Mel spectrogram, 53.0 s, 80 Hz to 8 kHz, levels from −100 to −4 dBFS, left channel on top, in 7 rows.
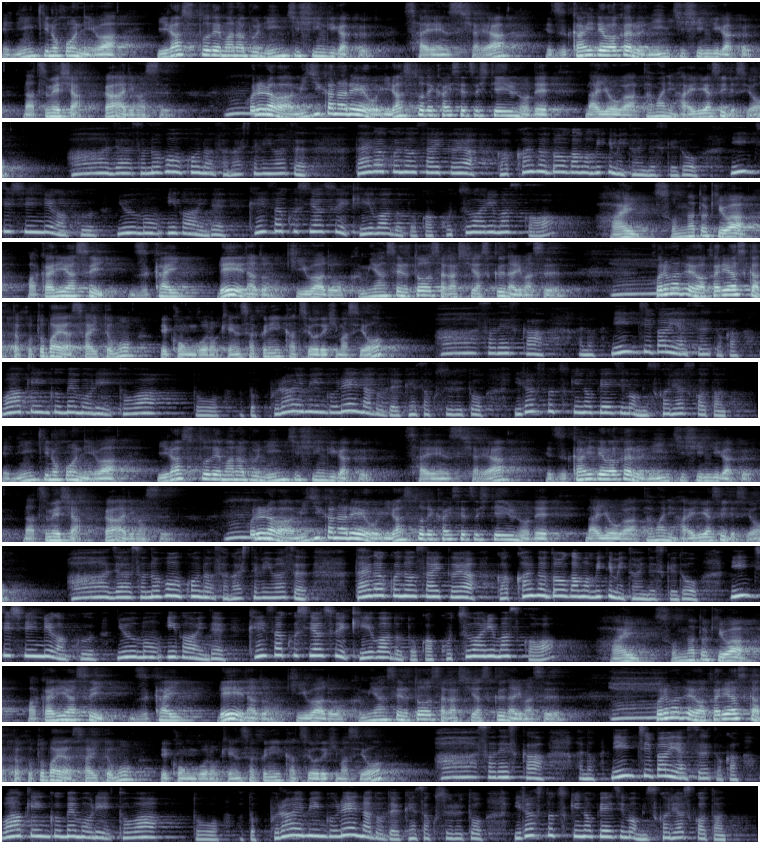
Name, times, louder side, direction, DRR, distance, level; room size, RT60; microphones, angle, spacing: voice 1, 0.0-1.3 1.6-3.7 4.1-5.2 5.4-7.5 7.8-9.3 10.1-13.1 13.4-15.2 28.7-30.3 30.6-32.2 32.5-36.0 36.9-41.8, left 1 dB, 30° left, 11 dB, 1.1 m, -30 dB
voice 2, 9.8-10.3 15.8-28.3 36.4-37.0 42.2-47.1 47.4-47.7 48.2-52.7, right 3 dB, 90° right, 9 dB, 1.1 m, -34 dB
30.0 x 26.0 x 7.6 m, 0.90 s
head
